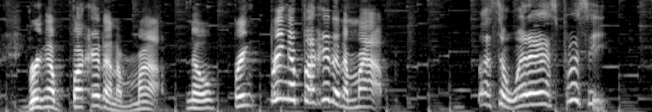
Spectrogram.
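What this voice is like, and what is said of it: Goblin-like imitation of another person's voice. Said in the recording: “I gotta do a Ben Shapiro voice. ... It's gotta be more goblin-y. ... You sound like a baby Giuliani a little too”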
